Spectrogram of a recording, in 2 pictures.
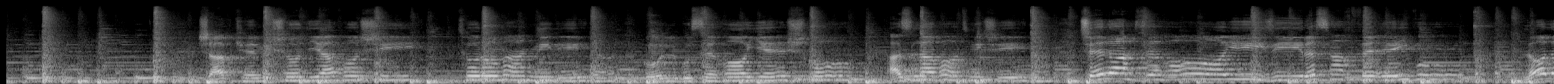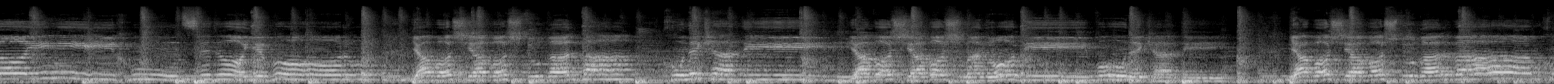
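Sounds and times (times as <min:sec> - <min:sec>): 
guitar: 0:00.1 - 0:31.0.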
